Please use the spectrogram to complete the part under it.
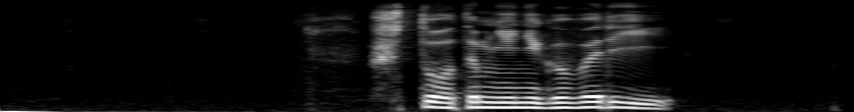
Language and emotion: Russian, angry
